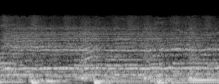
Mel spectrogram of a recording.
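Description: Gospel choir of women singing together with a live band: keyboard and guitar over bass notes and drum beats.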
